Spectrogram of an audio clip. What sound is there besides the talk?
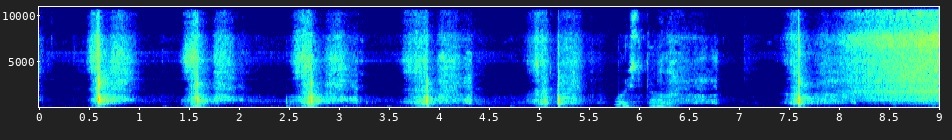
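knife chopping vegetables on board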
